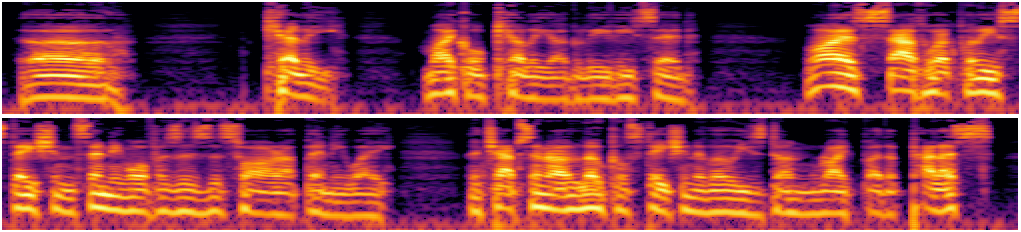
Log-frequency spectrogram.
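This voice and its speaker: Putting on a character voice, a man speaks in a raspy, very deep, low register at a moderate pace. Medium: read story. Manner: agitated, desperate.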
